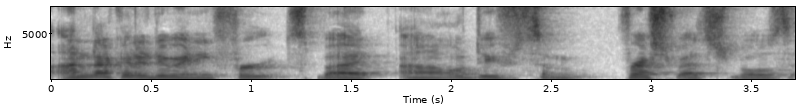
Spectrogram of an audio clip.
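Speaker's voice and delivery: ordinary talk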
